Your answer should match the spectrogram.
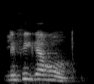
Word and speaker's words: Le Figaro: Le Figaro.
